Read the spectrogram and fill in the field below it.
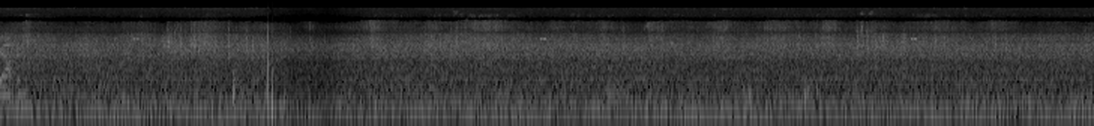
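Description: Choppy waves slosh and splash steadily.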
